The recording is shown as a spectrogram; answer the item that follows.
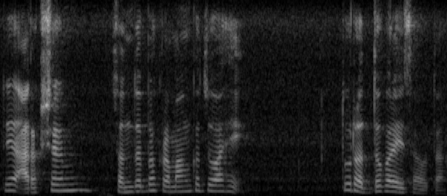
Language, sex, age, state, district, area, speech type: Marathi, female, 30-45, Maharashtra, Amravati, rural, spontaneous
